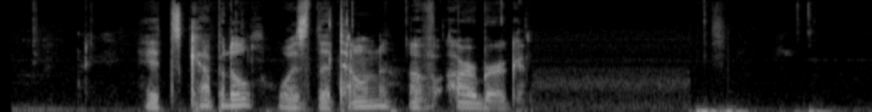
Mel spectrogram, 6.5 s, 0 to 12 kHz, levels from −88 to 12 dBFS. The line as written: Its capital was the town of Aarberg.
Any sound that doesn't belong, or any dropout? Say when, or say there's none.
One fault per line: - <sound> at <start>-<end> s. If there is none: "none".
none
